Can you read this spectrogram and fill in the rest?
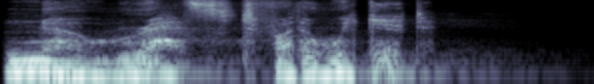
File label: Female Green Dragon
